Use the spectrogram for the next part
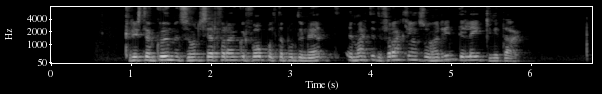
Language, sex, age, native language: Icelandic, male, 40-49, Icelandic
